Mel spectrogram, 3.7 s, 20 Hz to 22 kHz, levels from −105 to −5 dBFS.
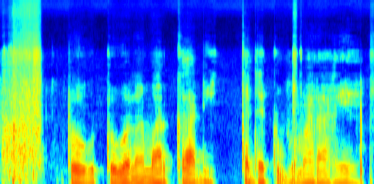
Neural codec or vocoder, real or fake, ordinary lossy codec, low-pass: codec, 44.1 kHz, 7.8 kbps, Pupu-Codec; fake; none; none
